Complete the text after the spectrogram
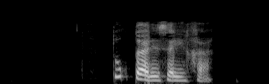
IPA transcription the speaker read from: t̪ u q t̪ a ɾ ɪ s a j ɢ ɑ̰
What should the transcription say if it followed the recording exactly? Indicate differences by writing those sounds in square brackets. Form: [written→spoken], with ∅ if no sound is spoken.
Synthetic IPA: t̪ [u→o] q t̪ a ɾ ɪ s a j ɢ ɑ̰

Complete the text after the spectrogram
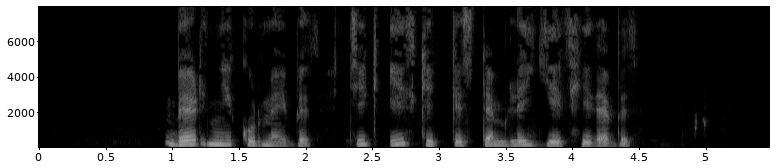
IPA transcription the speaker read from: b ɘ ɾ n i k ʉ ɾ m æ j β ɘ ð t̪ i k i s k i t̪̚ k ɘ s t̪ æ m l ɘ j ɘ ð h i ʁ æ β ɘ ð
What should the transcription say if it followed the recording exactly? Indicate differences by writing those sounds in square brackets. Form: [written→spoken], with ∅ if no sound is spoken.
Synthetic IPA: b ɘ ɾ n i k ʉ ɾ m æ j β ɘ ð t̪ i k i [s→θ] k i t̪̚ k ɘ s t̪ æ m l ɘ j ɘ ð h i [ʁ→ð] æ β ɘ ð

